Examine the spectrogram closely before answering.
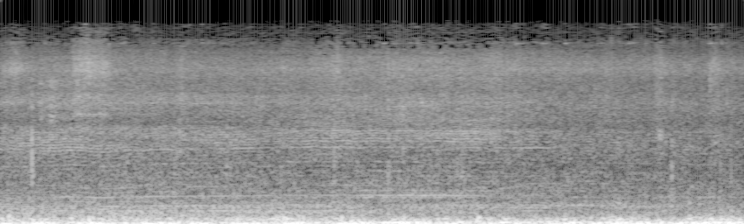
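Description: Low, steady rumble of wind buffeting the microphone.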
